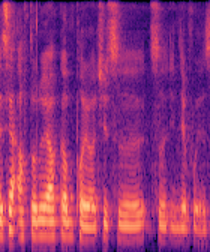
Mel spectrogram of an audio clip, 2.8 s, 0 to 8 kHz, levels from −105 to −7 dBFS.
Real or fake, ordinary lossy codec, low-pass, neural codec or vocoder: real; none; none; none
